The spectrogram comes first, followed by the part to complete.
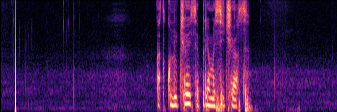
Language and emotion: Russian, angry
